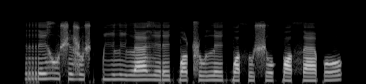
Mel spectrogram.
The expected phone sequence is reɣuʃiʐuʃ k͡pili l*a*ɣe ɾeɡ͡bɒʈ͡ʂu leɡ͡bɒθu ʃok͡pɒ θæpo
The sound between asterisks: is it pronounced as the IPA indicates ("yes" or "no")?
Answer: no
